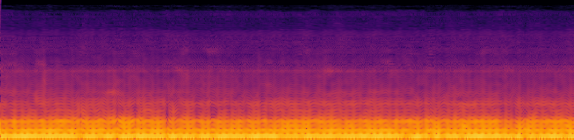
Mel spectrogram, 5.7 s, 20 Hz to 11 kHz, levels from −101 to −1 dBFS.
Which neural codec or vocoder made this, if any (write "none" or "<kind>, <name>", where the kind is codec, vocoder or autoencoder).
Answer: vocoder, Vocos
